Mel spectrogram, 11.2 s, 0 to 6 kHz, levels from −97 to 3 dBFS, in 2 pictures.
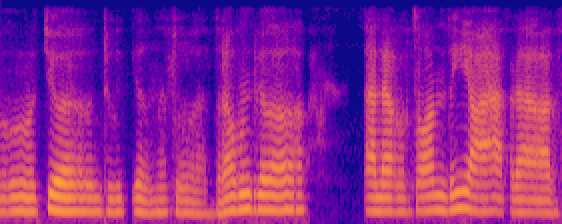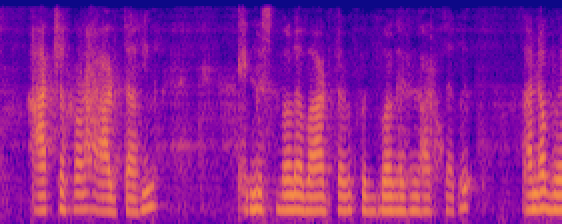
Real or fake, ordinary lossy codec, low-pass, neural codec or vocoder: fake; none; 5.4 kHz; codec, 16 kHz in and 24 kHz out, 0.6 kbps, FocalCodec, streaming, 4096 codes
